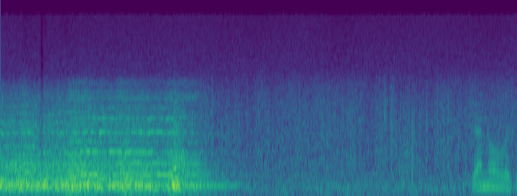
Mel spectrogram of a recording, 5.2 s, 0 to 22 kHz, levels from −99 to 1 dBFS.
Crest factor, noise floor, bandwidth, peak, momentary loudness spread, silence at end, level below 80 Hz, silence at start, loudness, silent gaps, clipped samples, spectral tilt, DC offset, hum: 18 dB; -53 dBFS; 7.6 kHz; -12 dBFS; 22 LU; 0.05 s; -62 dBFS; 0 s; -28 LUFS; none; under 0.1%; -9 dB/octave; under 0.1%; none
